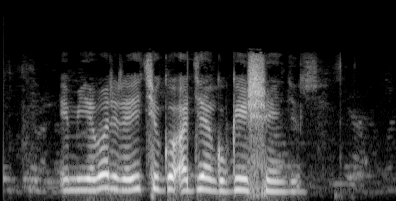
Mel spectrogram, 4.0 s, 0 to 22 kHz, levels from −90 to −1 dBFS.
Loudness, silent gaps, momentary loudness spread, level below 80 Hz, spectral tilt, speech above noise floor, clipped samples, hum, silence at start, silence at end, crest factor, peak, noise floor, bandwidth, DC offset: -17 LUFS; none; 12 LU; -60 dBFS; -4 dB/octave; 32 dB; under 0.1%; none; 0.05 s; 0.95 s; 16 dB; -2 dBFS; -48 dBFS; 7.8 kHz; under 0.1%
